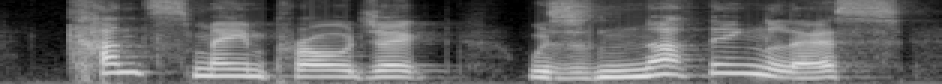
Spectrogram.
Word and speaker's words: Kant: Please allow me to pronounce the name here in its pure German form. Kant's main project was nothing less than the purification of reason.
